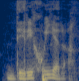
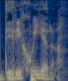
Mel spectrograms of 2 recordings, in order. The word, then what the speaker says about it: Dirigera: I'm just going to play him saying it whenever I need to say the IKEA Dirigera Hub. What do you think of that? That's pretty good, I'm pretty sure it's pronounced dirigible.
